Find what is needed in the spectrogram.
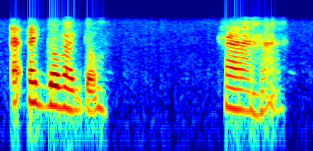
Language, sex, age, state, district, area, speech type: Bengali, female, 45-60, West Bengal, Darjeeling, rural, conversation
